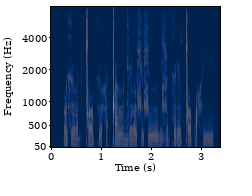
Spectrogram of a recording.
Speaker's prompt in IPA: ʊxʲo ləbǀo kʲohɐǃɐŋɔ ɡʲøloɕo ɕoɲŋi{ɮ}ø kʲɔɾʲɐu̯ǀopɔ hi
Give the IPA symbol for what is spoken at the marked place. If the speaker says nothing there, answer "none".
ɮ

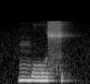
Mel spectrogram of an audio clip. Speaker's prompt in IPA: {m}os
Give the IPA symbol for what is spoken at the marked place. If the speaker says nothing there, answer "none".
m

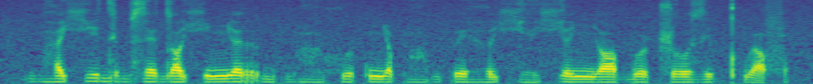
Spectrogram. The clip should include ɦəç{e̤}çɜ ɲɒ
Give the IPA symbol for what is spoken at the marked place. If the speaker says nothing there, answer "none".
e̤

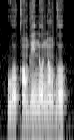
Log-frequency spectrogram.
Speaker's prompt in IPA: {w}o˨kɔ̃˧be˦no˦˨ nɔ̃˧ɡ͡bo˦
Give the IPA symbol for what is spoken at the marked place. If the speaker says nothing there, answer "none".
w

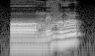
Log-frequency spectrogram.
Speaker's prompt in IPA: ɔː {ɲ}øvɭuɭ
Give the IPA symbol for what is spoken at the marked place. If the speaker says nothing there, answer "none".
m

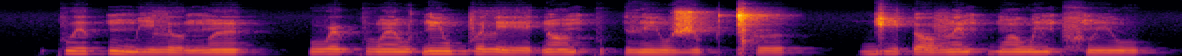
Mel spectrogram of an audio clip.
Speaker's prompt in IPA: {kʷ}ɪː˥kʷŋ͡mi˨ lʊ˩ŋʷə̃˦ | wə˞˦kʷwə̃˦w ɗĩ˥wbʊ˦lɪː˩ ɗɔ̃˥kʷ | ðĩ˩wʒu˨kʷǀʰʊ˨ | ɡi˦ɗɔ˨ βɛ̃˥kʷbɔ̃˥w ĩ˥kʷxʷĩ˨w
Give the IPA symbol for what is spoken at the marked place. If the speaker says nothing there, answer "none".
kʷ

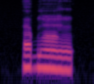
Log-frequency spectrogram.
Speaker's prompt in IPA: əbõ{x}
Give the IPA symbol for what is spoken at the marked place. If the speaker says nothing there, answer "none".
ŋ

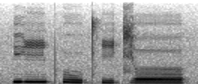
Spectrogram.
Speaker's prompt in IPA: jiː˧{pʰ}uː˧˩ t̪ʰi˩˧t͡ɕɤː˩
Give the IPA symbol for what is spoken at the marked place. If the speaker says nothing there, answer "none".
pʰ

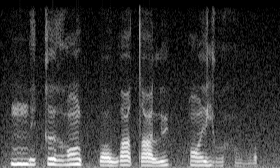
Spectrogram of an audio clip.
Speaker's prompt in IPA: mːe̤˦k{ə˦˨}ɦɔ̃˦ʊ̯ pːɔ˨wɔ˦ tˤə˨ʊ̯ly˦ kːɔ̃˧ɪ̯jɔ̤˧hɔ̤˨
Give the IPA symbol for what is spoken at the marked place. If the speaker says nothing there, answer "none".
ə˦˨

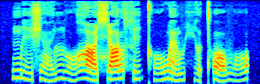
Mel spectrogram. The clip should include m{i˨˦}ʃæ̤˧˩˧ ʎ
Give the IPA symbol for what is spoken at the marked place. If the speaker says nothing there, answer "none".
i˧˩˧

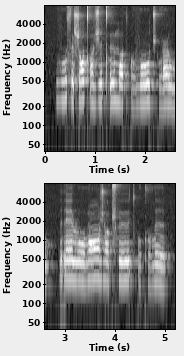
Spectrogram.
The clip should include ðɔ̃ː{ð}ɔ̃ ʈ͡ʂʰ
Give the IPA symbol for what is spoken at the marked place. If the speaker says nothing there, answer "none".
ʒ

